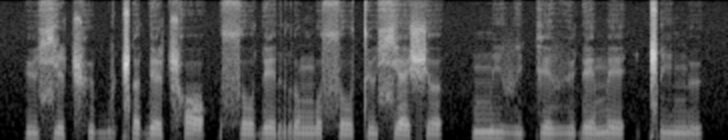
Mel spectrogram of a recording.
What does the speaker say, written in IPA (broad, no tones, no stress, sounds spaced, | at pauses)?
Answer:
y ɕ i ʈ͡ʂʰ ʉ b o ǁ ə ɗ e ʈ͡ʂʰ ɔ | s o ɗ e r o ŋ o s o t ʉ ɕ ɛ ʃ ə | m i v i k e v y ɗ e m e | ǁ i ŋ ʉ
